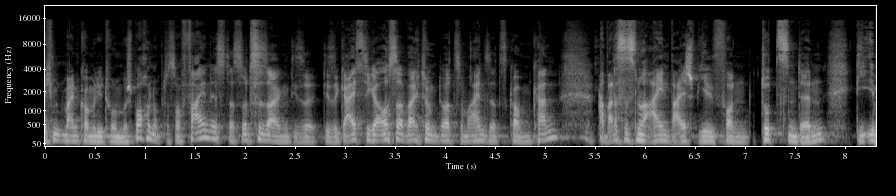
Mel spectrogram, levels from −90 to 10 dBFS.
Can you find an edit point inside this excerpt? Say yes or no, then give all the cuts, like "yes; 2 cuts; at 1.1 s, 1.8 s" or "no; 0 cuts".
no; 0 cuts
